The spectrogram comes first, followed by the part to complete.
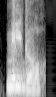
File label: "nylghau", Indian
